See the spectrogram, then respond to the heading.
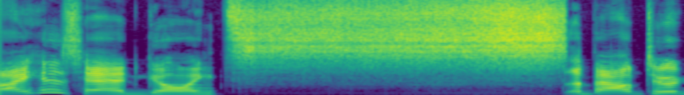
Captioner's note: ssssssss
